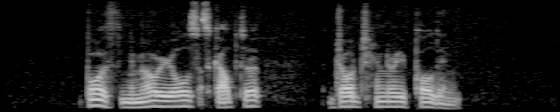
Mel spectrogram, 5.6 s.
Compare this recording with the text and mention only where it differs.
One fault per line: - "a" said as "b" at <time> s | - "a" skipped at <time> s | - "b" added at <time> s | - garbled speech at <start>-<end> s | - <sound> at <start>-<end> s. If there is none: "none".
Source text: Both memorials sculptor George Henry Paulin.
none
